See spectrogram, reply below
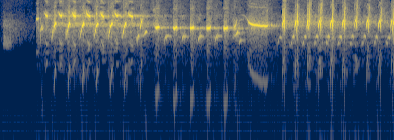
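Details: Goldfinch song, pure and faultless, meant for tutoring fledglings: fast liquid twittering, a sliding whistled note, then a run of bright evenly spaced repeated chips.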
